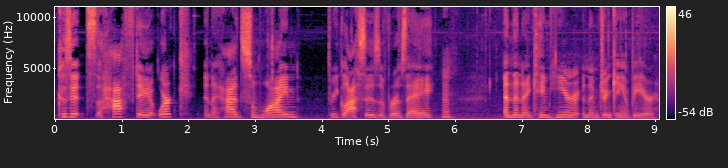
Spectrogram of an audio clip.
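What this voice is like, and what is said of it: Slightly slurred, tipsy speech. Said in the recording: “I'm actually drunk ... I feel like I'm slurring my words ... You're a little loaded.”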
